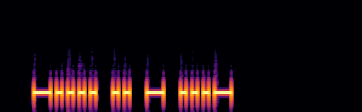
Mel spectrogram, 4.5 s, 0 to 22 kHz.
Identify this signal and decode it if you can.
Morse code, heard as a keyed tone, about 17 wpm, 700 Hz. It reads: 6ITV
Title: Four Challenging Letter-Number Combinations 17wpm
